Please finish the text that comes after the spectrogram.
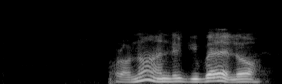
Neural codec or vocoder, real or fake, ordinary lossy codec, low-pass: codec, 16 kHz in and 24 kHz out, 0.8 kbps, FocalCodec, streaming, 65536 codes; fake; MP3, 48 kbps; 5.4 kHz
